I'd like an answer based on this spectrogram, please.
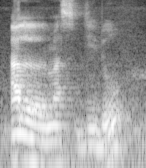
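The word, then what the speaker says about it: المسجد: nggak dibaca Alba itu Ini lamnya dibaca Al masjidu ya bukan emas gitu ya arrojulu bukan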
